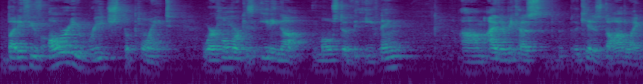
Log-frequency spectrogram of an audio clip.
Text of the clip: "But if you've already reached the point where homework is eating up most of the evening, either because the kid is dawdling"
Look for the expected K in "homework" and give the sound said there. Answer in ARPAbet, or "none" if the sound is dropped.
K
